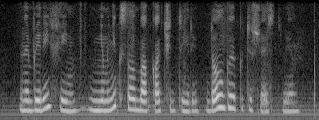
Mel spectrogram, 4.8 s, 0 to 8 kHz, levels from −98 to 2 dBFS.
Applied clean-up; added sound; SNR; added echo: none; none; none; none.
